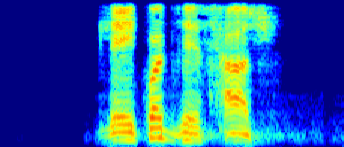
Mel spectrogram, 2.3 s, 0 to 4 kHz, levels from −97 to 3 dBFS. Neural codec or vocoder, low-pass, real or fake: none; 3.6 kHz; real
